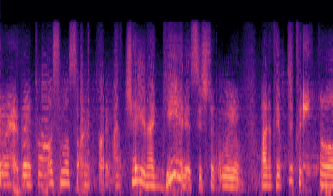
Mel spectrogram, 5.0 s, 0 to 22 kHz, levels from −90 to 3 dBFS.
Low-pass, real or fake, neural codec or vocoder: 14.4 kHz; fake; codec, 44.1 kHz, 0.9 kbps, DAC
